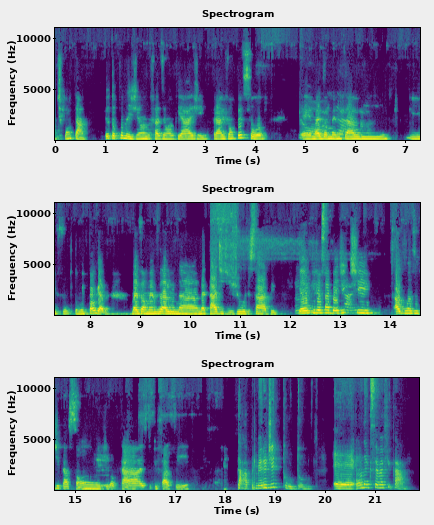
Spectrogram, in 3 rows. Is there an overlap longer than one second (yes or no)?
yes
